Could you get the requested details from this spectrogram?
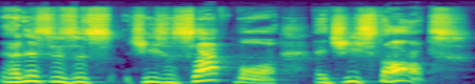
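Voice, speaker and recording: An older man chats casually and reminisces. His voice is notably high for a man, with a rough rasp and plenty of fry. He speaks haltingly, often starting a phrase over. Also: lively intonation. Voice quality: raspy, creaky.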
